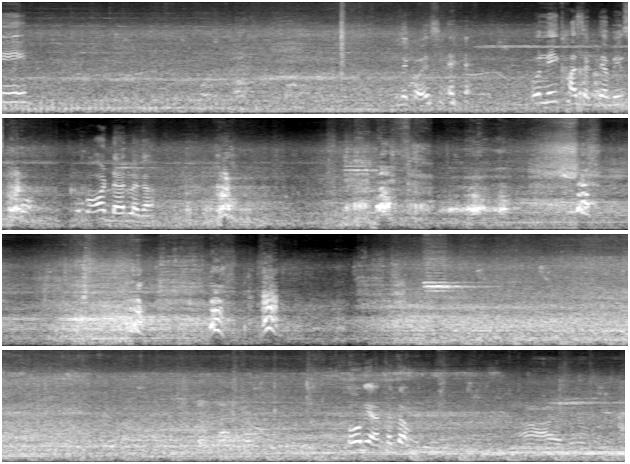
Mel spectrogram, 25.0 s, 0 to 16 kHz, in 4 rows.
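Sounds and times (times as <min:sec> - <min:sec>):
vehicle engine: 0:00.0 - 0:25.0
dogs barking: 0:01.8 - 0:04.8, 0:05.8 - 0:06.8, 0:08.4 - 0:08.9, 0:09.6 - 0:18.4, 0:19.4 - 0:22.0.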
